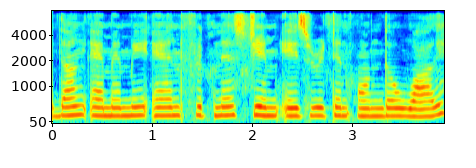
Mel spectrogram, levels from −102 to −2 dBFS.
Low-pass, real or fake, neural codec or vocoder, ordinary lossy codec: 7.2 kHz; fake; codec, 16 kHz, 4.8 kbps, FACodec; none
